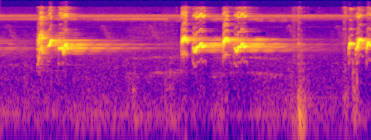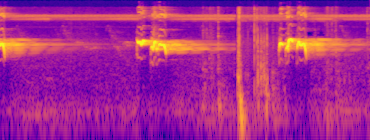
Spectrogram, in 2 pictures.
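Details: Sooty-headed bulbul singing vigorously to provoke a rival, delivering five bubbly phrases of two or three quick falling whistles, spaced roughly two seconds apart, with a couple of dull thumps.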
